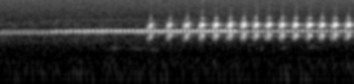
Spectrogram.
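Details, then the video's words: On a mid-April night by a pond in north-eastern Italy, a continuous mole cricket trill is joined after a second and a half by a tree frog. The frog gives quick, rhythmic croaks, roughly four per second, growing louder. "relaxing singing tree frogs in pond"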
